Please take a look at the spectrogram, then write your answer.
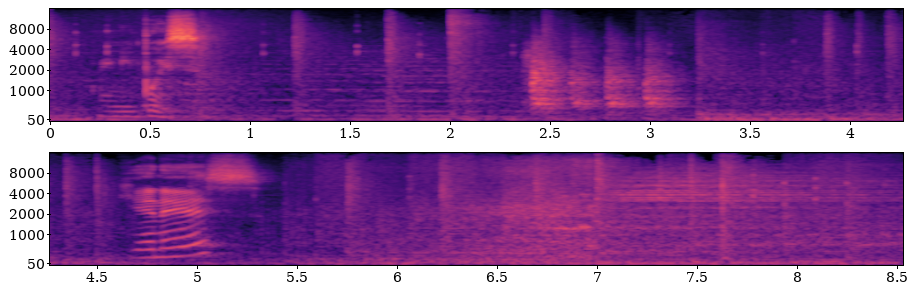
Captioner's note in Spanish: tocan a la puerta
